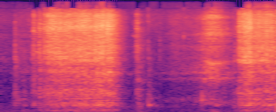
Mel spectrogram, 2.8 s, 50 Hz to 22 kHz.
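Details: Miele Revolution PowerPlus 5000 vacuum after bodged repair of a blown-apart female connector in the handle: motor surges to full whoosh then cuts out and restarts in uneven bursts; intermittent on-off fault, connection suspected, not yet investigated.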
